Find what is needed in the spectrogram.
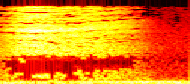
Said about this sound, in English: we do so by taking in a big, deep breath. Let's do that together.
